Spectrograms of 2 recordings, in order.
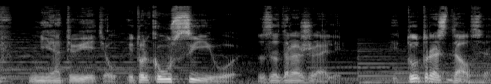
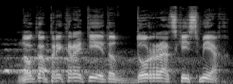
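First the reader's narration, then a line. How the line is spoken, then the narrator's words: Stern shout. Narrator (Russian): строго прикрикнул Муми-тролль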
